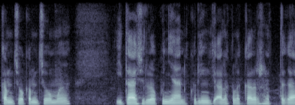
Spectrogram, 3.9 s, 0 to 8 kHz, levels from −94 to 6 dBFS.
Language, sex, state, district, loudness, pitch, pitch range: Wancho, male, Arunachal Pradesh, Longding, -22 LUFS, 120 Hz, 105-125 Hz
